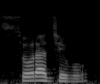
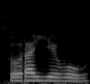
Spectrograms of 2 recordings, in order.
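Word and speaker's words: Sarajevo: So Bosnia and हर्जोगोविना से आप कह सकते हैं बॉस नहीं आया, that's capital is सोराजेवो, सोराजेवो, सोराएवो, sorry सोराएवो, सो जे is silent.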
